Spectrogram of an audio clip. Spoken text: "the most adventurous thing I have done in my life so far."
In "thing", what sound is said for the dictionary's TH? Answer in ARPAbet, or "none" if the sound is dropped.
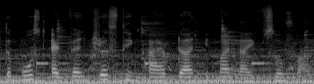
T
